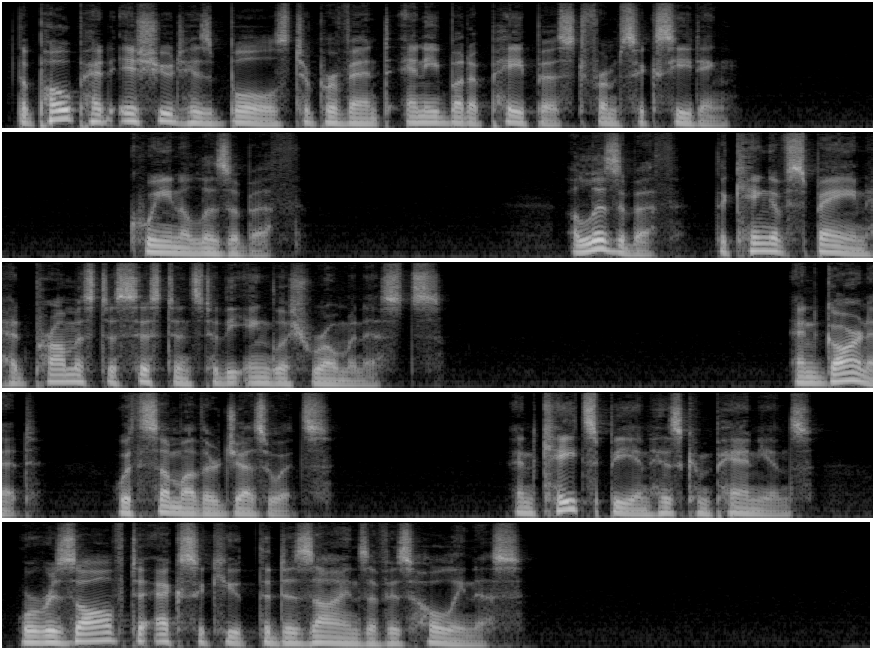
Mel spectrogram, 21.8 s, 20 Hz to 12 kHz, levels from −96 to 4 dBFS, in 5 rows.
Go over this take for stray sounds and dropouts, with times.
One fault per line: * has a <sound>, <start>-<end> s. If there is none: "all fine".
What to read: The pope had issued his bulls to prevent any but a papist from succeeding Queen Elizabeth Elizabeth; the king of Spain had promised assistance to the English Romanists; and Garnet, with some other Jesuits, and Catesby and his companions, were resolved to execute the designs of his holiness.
all fine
